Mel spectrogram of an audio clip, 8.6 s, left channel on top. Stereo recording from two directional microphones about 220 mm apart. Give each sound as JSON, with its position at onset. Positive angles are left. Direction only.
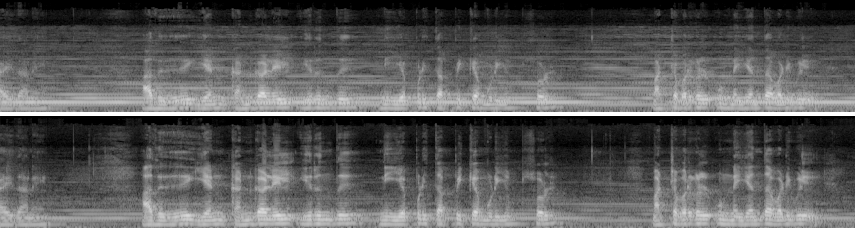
{"t": 1.5, "sound": "a man's voice", "side_deg": -60}
{"t": 6.5, "sound": "a man's voice", "side_deg": -55}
